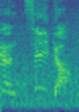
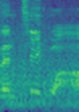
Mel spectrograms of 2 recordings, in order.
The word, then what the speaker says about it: Antigua: Antiga and baruda actually we say Antiga but the uh correct pronunciation is Antigua okay Antigua okay but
